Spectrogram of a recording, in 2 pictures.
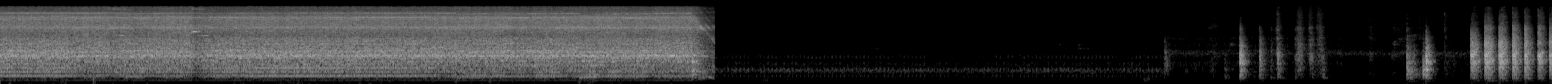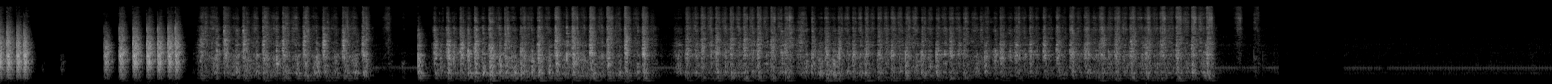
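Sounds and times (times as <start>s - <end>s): plane shaving wood: 0.0s - 7.2s, 17.5s - 28.2s.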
